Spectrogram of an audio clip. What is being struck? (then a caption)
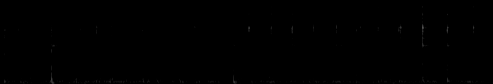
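Small glass light bulb tapped with fingertips and nails. A small, clear, hollow glass light bulb with a visible filament is held upright between both hands and tapped with the fingertips and nails. The result is a quiet, rapid, uneven series of short, dry clicks, with a bright, high glassy ping on the sharper taps that dies away almost at once.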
